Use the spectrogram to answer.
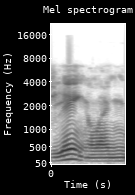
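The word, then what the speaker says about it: Yuengling: you like that jingling how do you pronounce that Yingling is that right yes Yingling but I think those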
